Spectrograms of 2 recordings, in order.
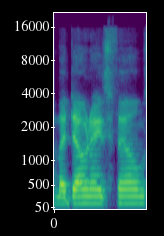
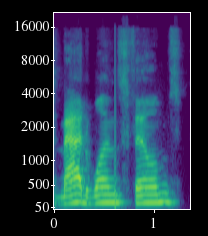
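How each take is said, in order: First: The name is said as one word, 'Madone's'. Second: The name is said as 'mad' plus 'ones'. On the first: The speaker calls it wrong. "not Madone's Films, like I've heard a couple people pronounce it" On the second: The speaker calls it right. "otherwise it's Mad Ones Films"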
